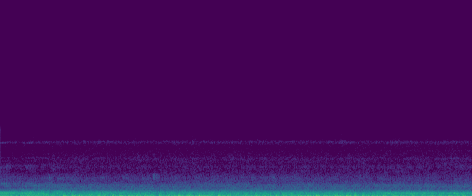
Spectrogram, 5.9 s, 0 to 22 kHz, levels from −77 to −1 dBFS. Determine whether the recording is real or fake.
fake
